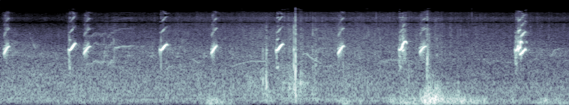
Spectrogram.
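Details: Nest of young Australian miners wanting food: sharp, high squeaky chirps in an uneven series, mixed with low thumps and rustling from movement at the nest.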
